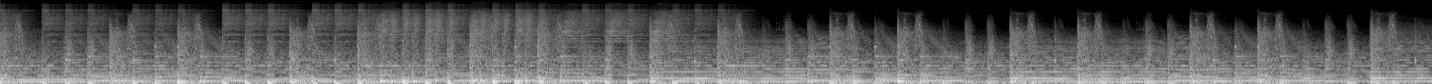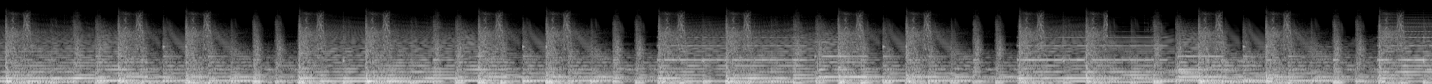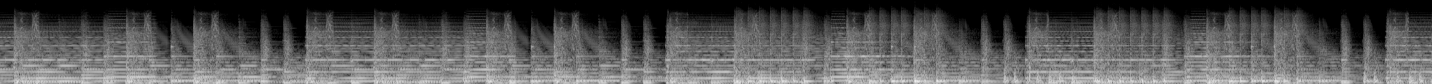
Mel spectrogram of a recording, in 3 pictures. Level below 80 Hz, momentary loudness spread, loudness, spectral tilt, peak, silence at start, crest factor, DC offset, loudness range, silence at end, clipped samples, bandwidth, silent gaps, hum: -22 dBFS; 4 LU; -15 LUFS; -6 dB/octave; 0 dBFS; 0 s; 14 dB; under 0.1%; 2 LU; 0 s; under 0.1%; 17 kHz; none; none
